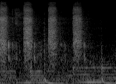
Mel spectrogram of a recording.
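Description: Too Faced Hangover setting spray misted onto a face in four quick hissing bursts, close to the mic, with short pauses between pumps.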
